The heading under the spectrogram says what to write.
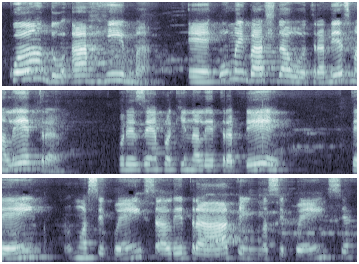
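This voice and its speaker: A woman's voice: mid-range voice, a bit bright, a little hiss or hum. A woman with a Brazilian Portuguese accent, a teacher explaining a lesson patiently and often checking that the class follows.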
